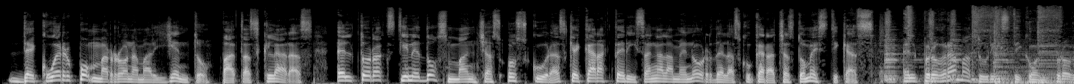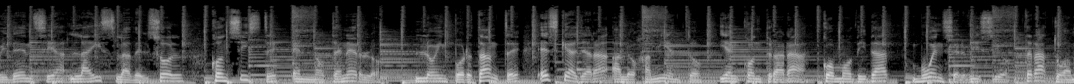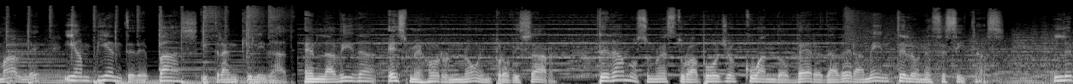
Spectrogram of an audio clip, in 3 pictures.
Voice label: 30s Male Hispanic Bilingual Commercial Spanish

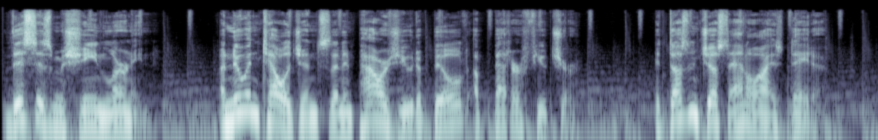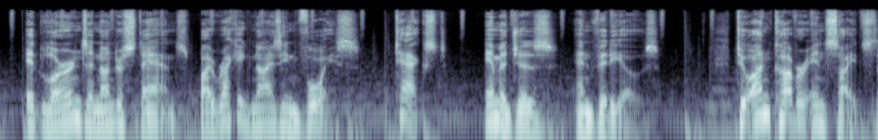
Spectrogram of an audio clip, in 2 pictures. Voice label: 40s50s Male Narration

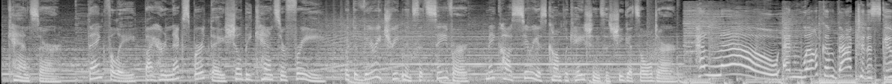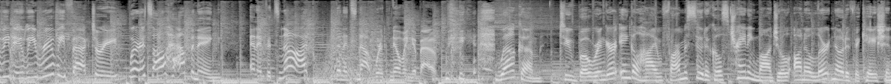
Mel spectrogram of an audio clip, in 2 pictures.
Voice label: 40s Female Narration

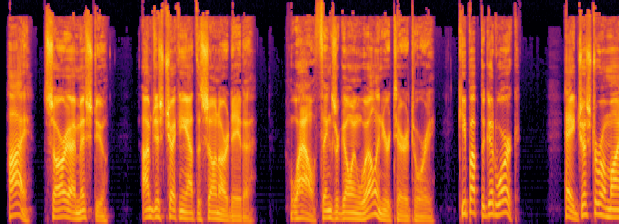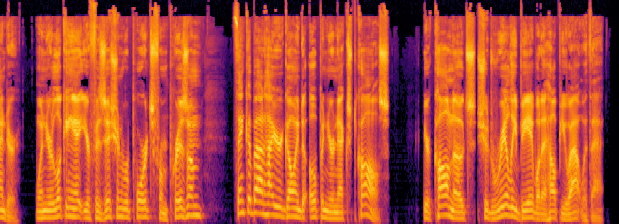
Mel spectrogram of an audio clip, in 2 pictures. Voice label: 30s 40s Male

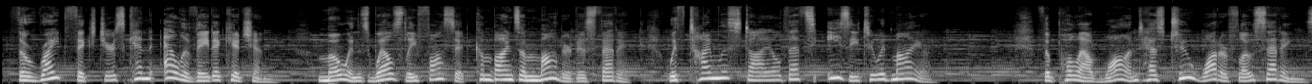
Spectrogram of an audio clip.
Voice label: Female 40s Narration

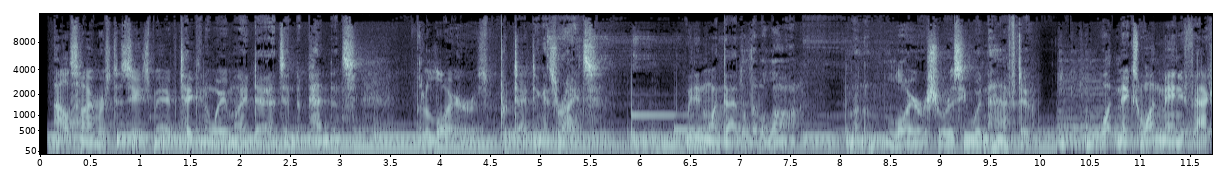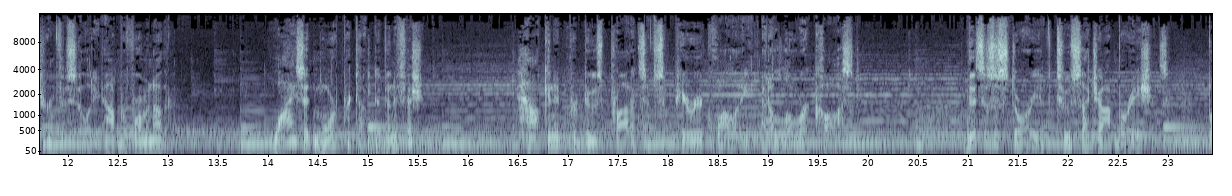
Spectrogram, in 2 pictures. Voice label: 50s Male Narration; Mature (40s & up) Voiceover Talent

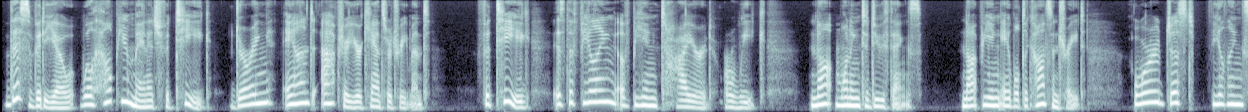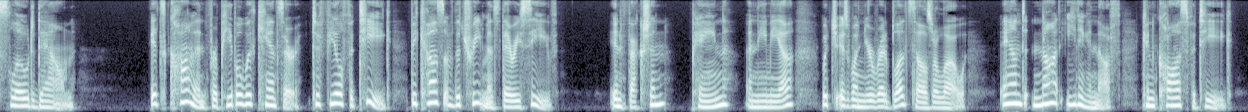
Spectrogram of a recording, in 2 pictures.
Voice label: 30s Female Narration

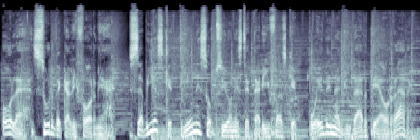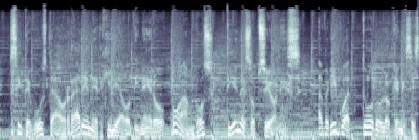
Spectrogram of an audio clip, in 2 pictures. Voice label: 30s40s Male Spanish Commercial

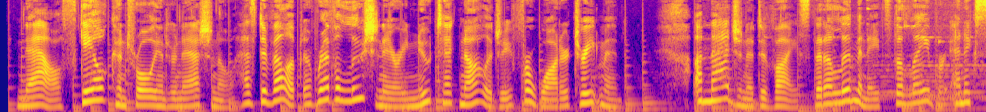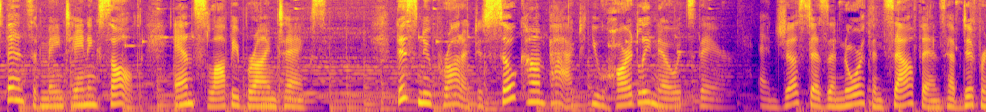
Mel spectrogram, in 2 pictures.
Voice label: 40s 50s Female Narration

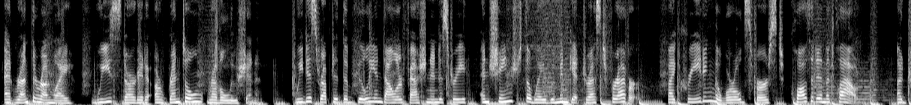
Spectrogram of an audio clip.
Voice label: 20s30s Female Narration

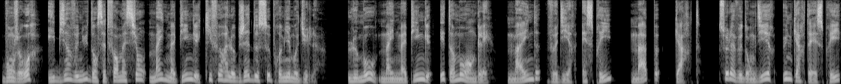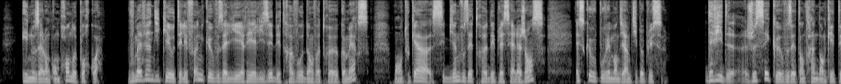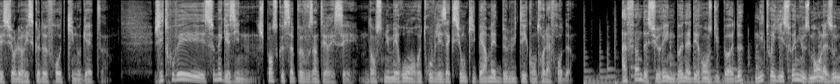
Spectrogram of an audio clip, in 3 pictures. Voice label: 30s Male European French eLearning

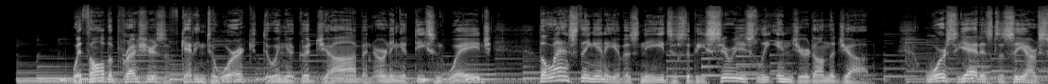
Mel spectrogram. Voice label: 40s Male

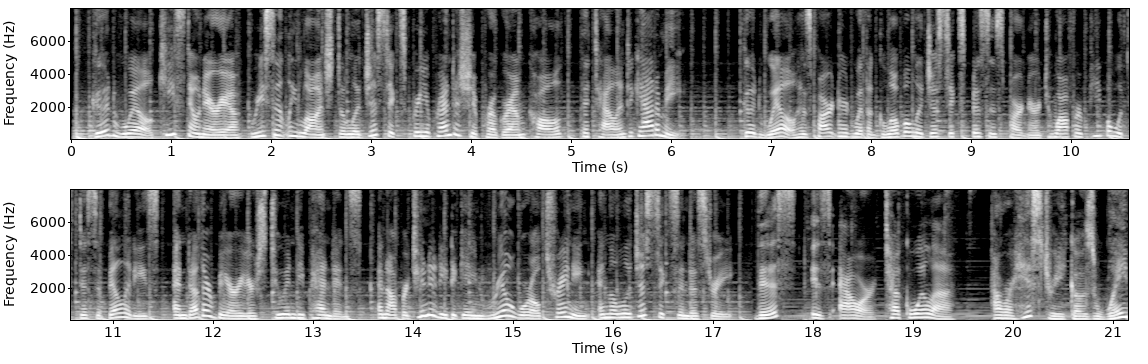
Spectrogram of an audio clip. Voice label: 30s 40s Female Narration

